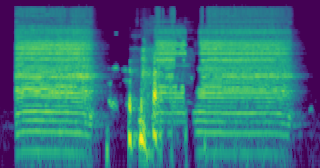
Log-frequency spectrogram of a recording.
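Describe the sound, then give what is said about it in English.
A cow call noisemaker, a device for making animal sound effects, gives two long, buzzy, reedy moo tones, steady and low-pitched, with a short burst of voice sounds in between, in a barn. “You had to make all the animal sound effects. So this one is a cow ball.”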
